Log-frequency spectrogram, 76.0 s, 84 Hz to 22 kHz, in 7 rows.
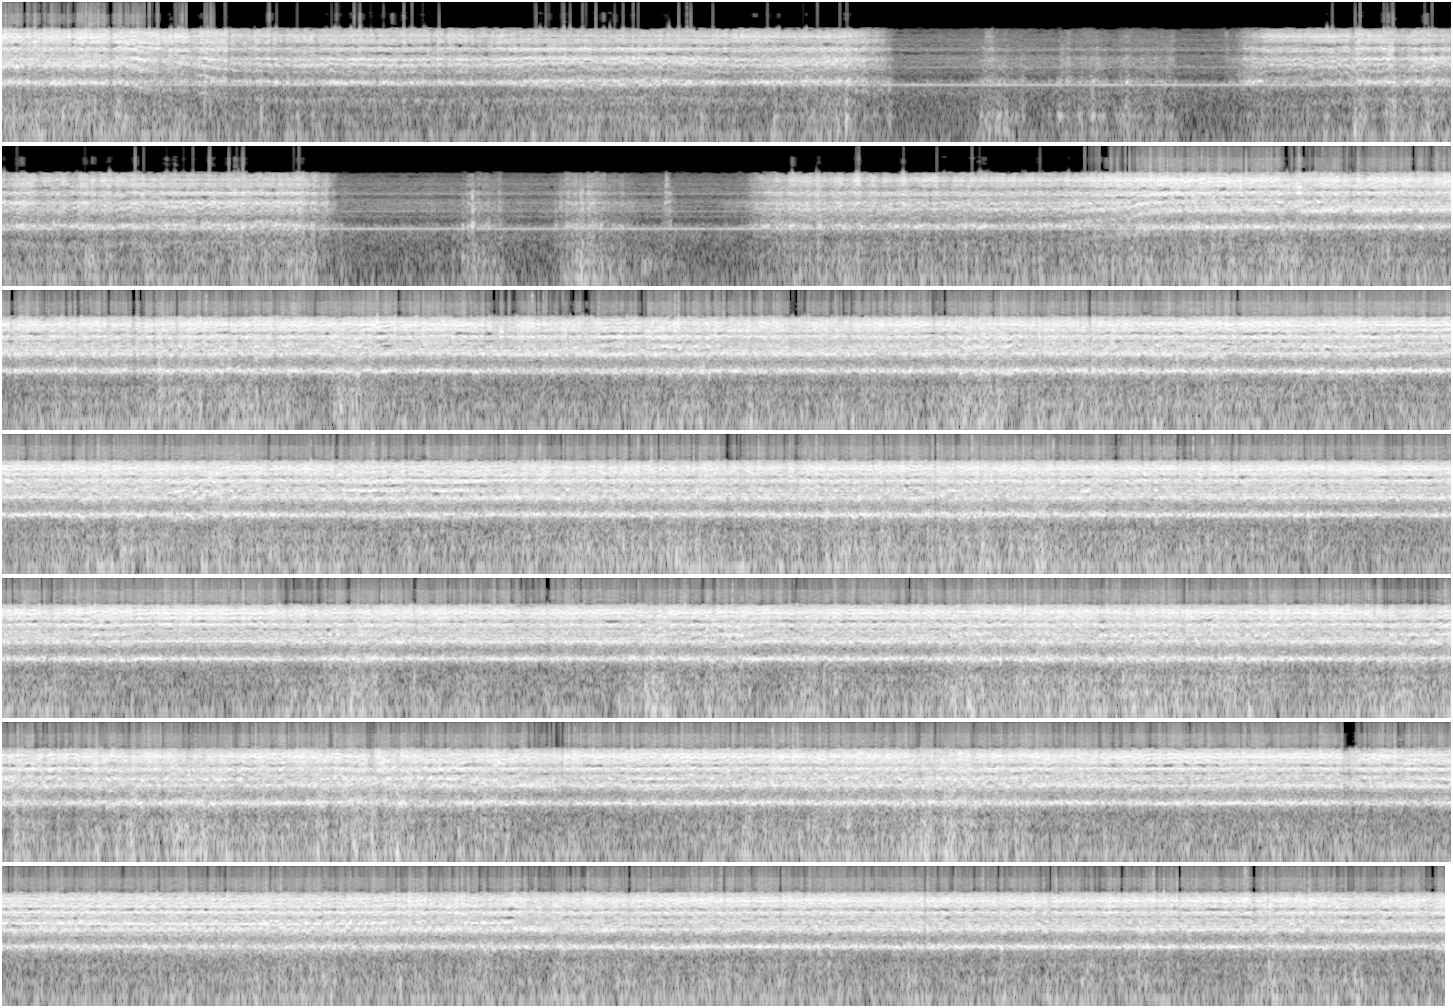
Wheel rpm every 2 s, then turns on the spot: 200, 120, 120, 40, 40, 110, 80, 10, 70, 150, 230, 240, 230, 230, 230, 230, 220, 230, 230, 230, 240, 230, 230, 230, 220, 230, 230, 220, 230, 220, 230, 230, 220, 210, 220, 230, 230, 230.
6-8 14-16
